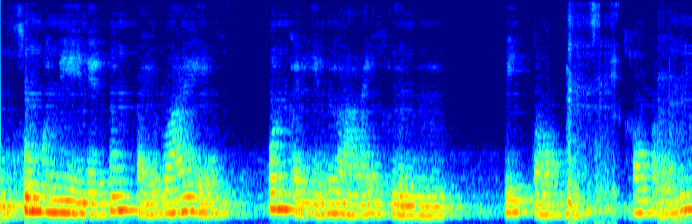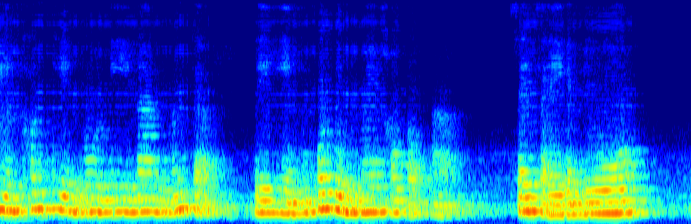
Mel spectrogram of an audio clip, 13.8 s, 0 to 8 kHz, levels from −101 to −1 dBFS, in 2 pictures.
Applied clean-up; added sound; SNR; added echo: neural separator model SepFormer DNS4.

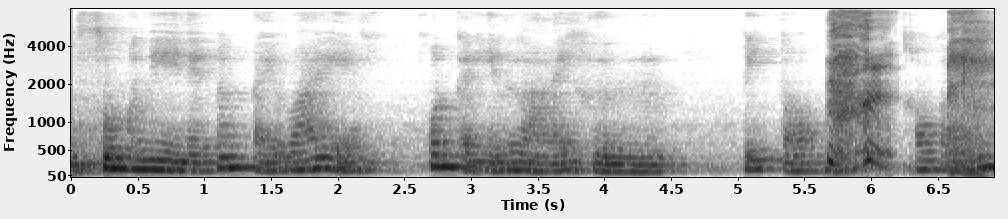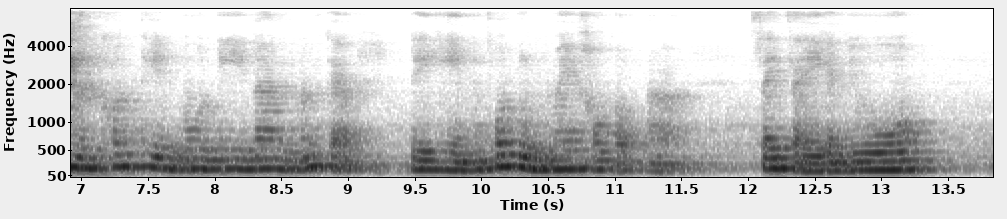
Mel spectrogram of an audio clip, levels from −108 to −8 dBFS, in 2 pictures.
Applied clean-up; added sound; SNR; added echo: none; Cough; 4 dB; reverberation time 0.9 s.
